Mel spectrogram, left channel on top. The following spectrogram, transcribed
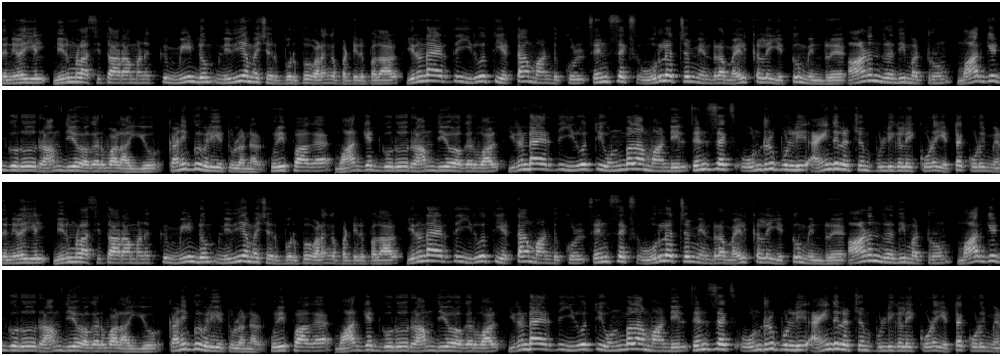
நிலையில் நிர்மலா சீதாராமனுக்கு மீண்டும் நிதியமைச்சர் பொறுப்பு வழங்கப்பட்டிருப்பதால் 2028ஆம் ஆண்டுக்குள் சென்செக்ஸ் 1 லட்சம் என்ற மைல்கல்லை எட்டும் என்று ஆனந்த் ரதி மற்றும் மார்க்கெட் குரு ராம்தேவ் அகர்வால் ஆகியோர் கணிப்பு வெளியிட்டுள்ளனர். குறிப்பாக மார்க்கெட் குரு ராம்தேவ் அகர்வால் 2029ஆம் ஆண்டில் சென்செக்ஸ் 1.5 லட்சம் புள்ளிகளை கூட எட்டக்கூடும்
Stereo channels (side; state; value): both; normal; correlation 0.92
